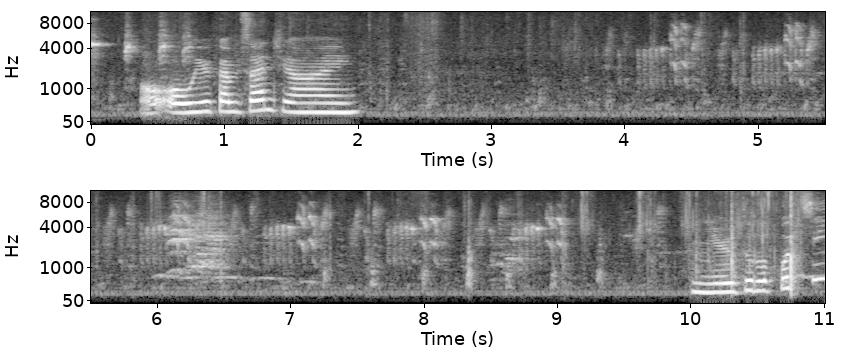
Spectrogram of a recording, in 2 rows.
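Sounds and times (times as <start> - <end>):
birds chirping: 0.0 - 11.0
wings fluttering: 2.1 - 11.0.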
